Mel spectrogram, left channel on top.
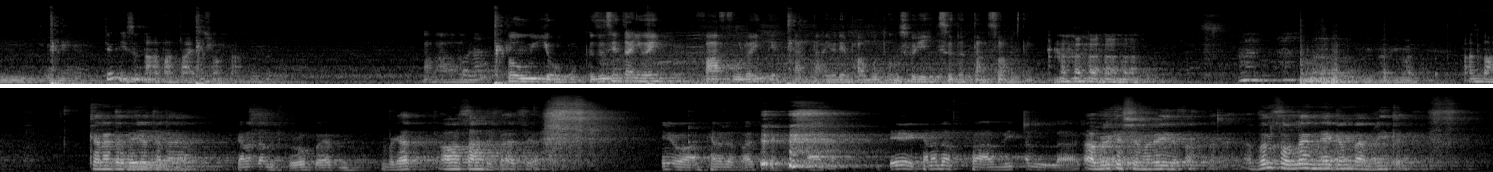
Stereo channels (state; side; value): different; both; correlation 0.00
